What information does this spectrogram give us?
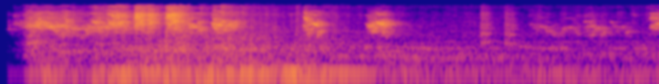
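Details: Black-winged budgerigars, a rare colour variety, chatter with rapid, scratchy chirps and warbles over a low background hum.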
